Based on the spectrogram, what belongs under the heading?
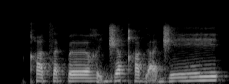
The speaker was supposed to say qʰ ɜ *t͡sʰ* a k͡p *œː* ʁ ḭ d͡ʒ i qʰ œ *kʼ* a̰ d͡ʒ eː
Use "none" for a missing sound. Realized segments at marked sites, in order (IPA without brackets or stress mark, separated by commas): t͡s, œː, ɡ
